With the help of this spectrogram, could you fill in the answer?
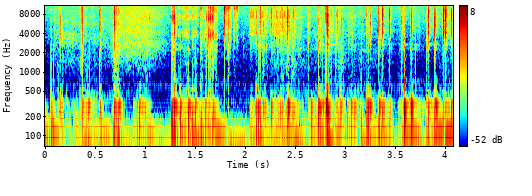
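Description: Long nails on both hands scratch around the sides of the hollow mesh grille of a black metal desk microphone. The result is a dense, continuous run of rough, bassy scraping and patter, with most of the energy low and a faint bright hiss above.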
